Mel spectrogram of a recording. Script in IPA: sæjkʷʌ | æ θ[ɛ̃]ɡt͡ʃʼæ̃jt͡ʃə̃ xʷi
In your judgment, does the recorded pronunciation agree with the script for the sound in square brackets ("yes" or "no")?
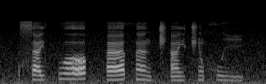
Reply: yes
